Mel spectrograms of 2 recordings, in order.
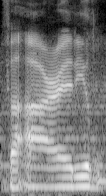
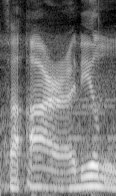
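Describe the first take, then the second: The two takes are said the same way.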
